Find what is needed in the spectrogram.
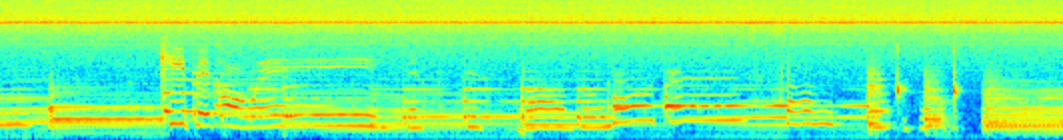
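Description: Piano played in a slow, improvised tune: held chords changing about once a second under a melody line that bends and wavers in pitch, with a few quick notes near the end.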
